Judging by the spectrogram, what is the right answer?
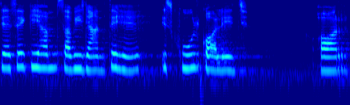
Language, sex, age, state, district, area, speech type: Hindi, female, 18-30, Madhya Pradesh, Hoshangabad, urban, spontaneous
